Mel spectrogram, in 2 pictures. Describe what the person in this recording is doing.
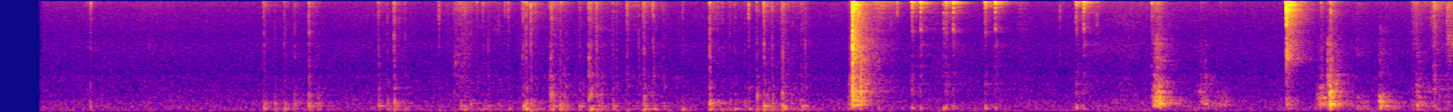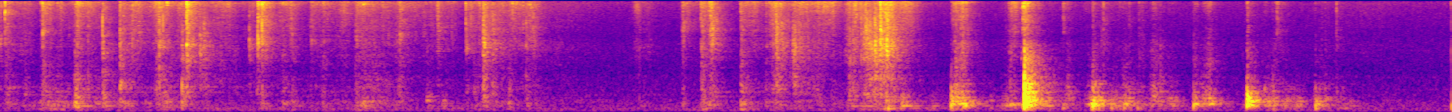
I typed something in on my laptop, clicked the mouse, turned on my desk lamp, grabbed some papers and grabbed a pen out of a cup.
